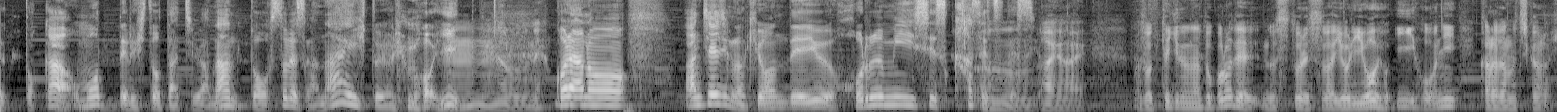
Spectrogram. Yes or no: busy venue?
no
